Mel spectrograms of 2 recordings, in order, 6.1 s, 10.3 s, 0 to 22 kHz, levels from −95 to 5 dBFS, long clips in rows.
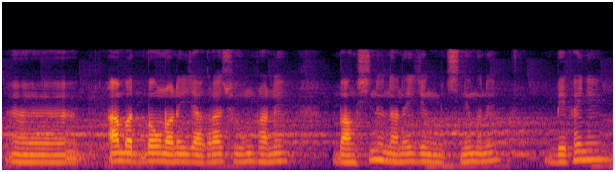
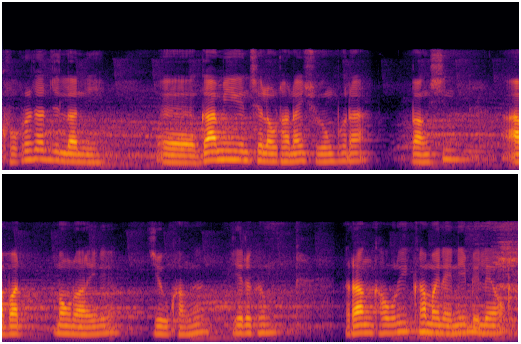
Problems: none marked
